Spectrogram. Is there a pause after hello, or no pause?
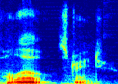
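pause. It is said as a greeting, pausing after hello.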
